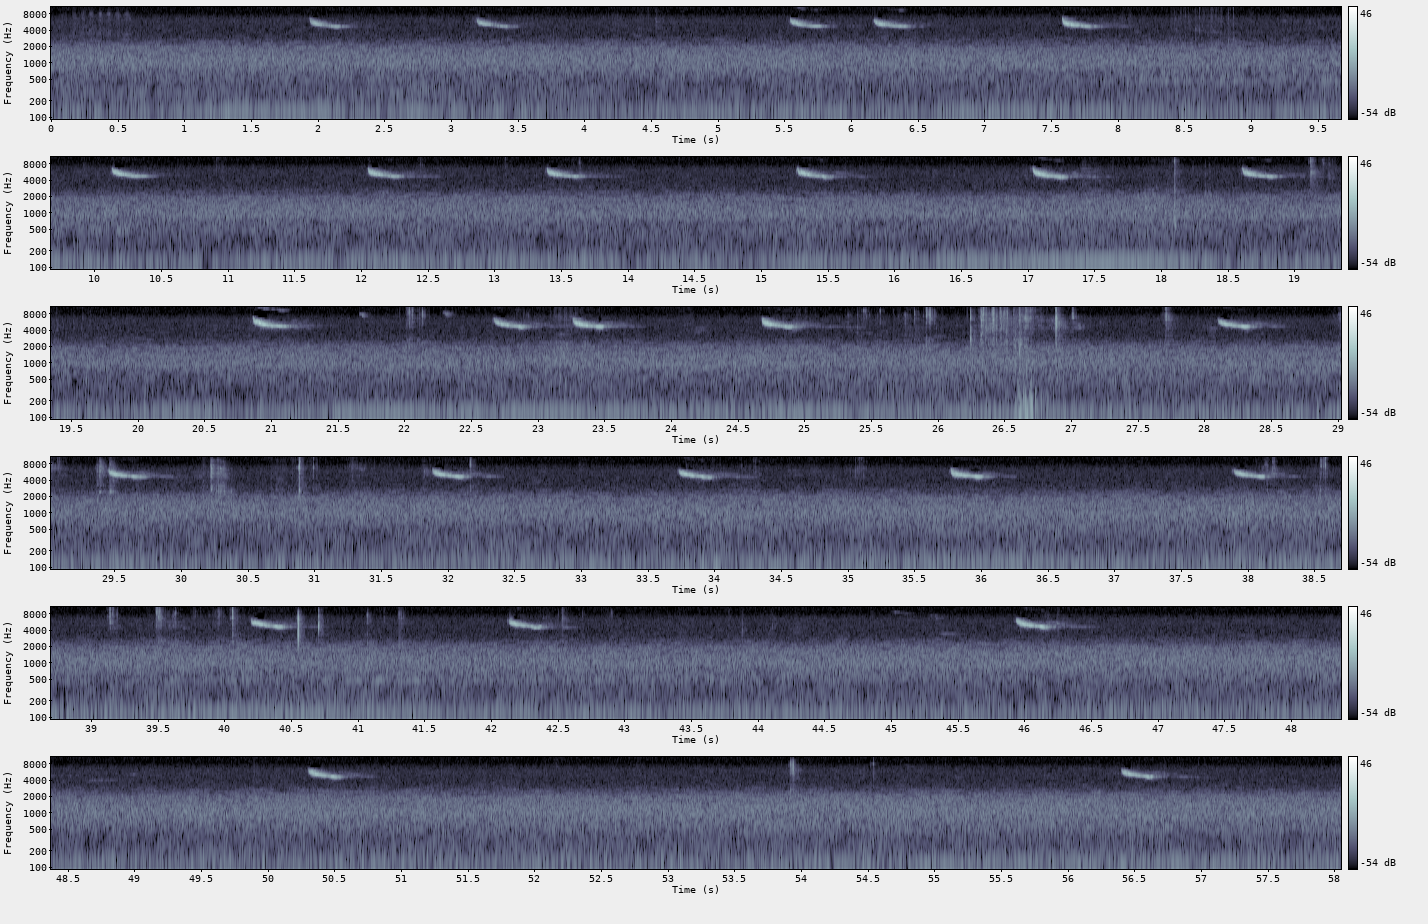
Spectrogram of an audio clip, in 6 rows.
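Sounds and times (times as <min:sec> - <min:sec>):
sharp thump: 0:26.5 - 0:26.9
faint clicks: 0:38.5 - 0:41.4, 0:53.9 - 0:54.6.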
